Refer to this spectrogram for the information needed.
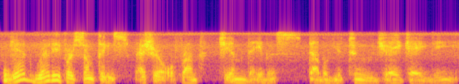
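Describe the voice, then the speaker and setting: A man's voice: deep voice, very animated, slow, gravelly. A man anchoring a scripted amateur radio newscast, heard over shortwave radio. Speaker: news anchor. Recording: noisy narrow-band shortwave radio reception. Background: shortwave static.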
